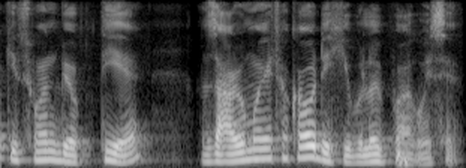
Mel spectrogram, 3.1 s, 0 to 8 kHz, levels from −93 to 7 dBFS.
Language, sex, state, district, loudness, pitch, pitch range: Assamese, male, Assam, Sonitpur, -18 LUFS, 135 Hz, 120-155 Hz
